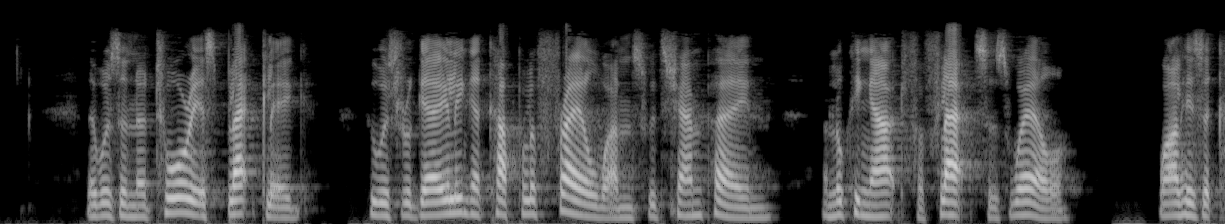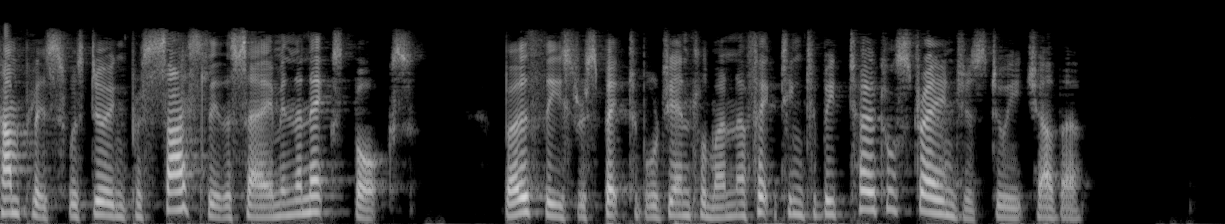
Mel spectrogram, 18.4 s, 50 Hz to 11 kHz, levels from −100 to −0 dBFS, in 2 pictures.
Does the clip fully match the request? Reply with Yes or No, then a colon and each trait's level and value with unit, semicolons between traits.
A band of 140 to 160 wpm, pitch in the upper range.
No: average, 150 wpm; medium, 180 Hz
